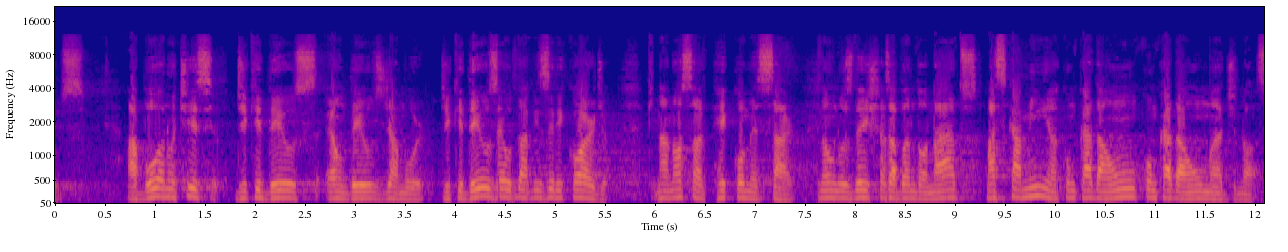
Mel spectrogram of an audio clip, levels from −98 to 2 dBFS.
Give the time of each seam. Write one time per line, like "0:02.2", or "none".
0:01.7
0:03.8
0:04.6
0:06.0
0:06.5
0:07.6
0:08.3
0:09.3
